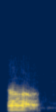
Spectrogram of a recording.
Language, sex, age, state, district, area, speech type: Assamese, male, 18-30, Assam, Nalbari, rural, conversation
